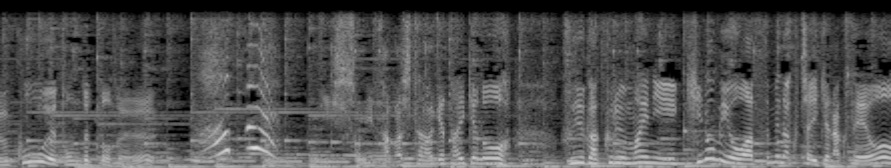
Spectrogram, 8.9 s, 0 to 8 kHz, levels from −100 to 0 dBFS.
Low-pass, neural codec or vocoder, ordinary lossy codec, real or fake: 7.2 kHz; none; none; real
